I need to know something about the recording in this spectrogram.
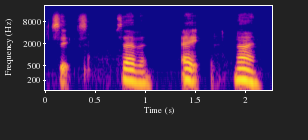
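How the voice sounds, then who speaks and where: A woman hosts a let's play with casual commentary. She thinks out loud in short, broken phrases, playfully chatting to herself at a mid-range pitch. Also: steady tone, takes it slowly, creaky, dry recording.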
